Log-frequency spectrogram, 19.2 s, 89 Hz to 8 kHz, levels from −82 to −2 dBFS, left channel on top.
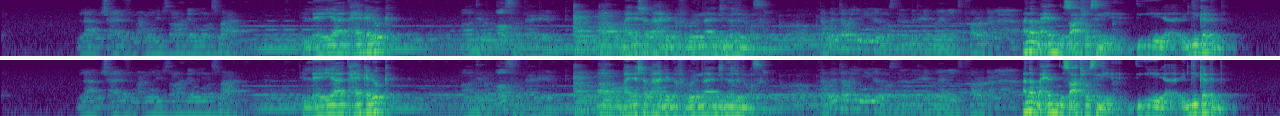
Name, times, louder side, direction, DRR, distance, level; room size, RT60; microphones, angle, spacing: voice 1, 1.1-3.6 6.9-8.3 11.7-15.3 16.1-16.7, right 1 dB, 5° left, -5 dB, 0.9 m, -41 dB
sound 1, 3.5-16.1, equal, 35° right, 1.0 m, -45 dB
voice 2, 4.5-5.8 8.9-11.5 15.3-18.3, right 4 dB, 70° right, 6 dB, 0.4 m, -27 dB
sound 2, 8.6-14.0, left 1 dB, 25° left, 1.0 m, -44 dB
4.5 x 2.9 x 2.6 m, 0.75 s
head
